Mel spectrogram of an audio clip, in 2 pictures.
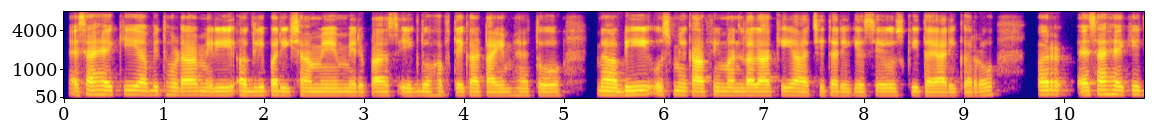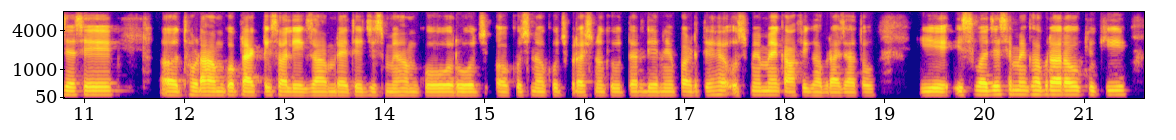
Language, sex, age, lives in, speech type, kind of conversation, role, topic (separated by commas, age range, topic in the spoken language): Hindi, male, 20-24, India, conversation, advice, user, मैं अस्वीकृति के डर को कैसे संभालूं और आगे कैसे बढ़ूं?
